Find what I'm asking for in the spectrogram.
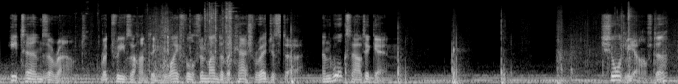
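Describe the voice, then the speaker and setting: A man's voice: mid-range voice, heavy background noise. A man reading scripted narration of dramatic action scenes as a storyteller.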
